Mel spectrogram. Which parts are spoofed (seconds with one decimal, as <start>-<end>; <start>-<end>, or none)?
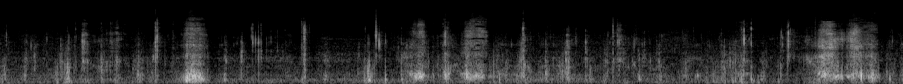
0.0-0.5; 1.3-4.2; 5.4-9.0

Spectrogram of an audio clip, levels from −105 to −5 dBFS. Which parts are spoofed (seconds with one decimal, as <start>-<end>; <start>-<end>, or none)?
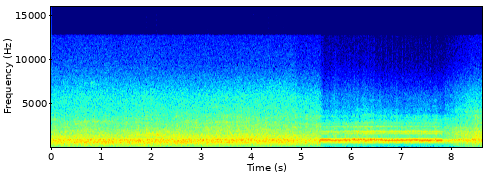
none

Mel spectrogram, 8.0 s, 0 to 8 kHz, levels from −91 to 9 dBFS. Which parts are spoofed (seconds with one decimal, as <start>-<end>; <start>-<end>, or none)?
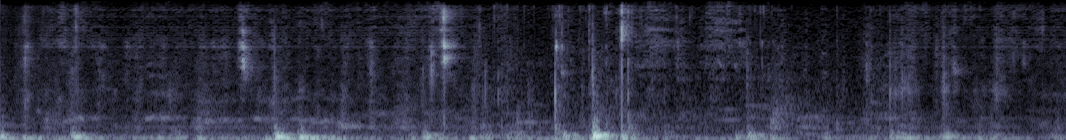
0.0-3.6; 6.7-8.0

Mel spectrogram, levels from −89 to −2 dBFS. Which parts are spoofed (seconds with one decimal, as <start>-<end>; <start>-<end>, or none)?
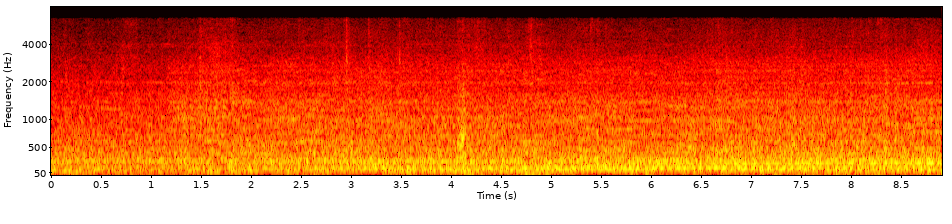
1.8-3.6; 4.5-6.9; 8.3-8.9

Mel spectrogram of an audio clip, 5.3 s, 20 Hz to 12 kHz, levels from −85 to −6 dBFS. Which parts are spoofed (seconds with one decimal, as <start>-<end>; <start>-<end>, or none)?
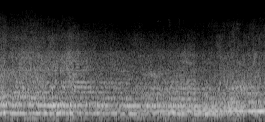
0.0-1.5; 4.1-5.3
